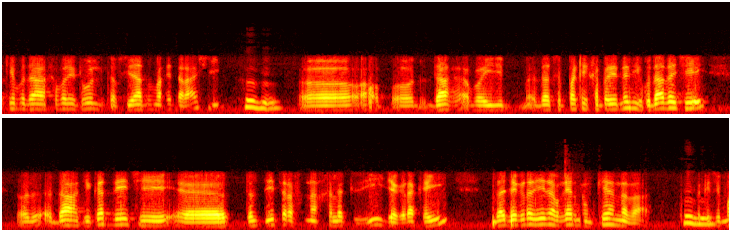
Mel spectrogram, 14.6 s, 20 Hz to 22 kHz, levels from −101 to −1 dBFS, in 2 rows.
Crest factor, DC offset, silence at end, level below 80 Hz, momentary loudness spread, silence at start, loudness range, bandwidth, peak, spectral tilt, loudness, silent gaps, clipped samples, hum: 20 dB; under 0.1%; 0 s; -76 dBFS; 11 LU; 0.05 s; 4 LU; 5.4 kHz; -12 dBFS; -8.5 dB/octave; -31 LUFS; none; under 0.1%; none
